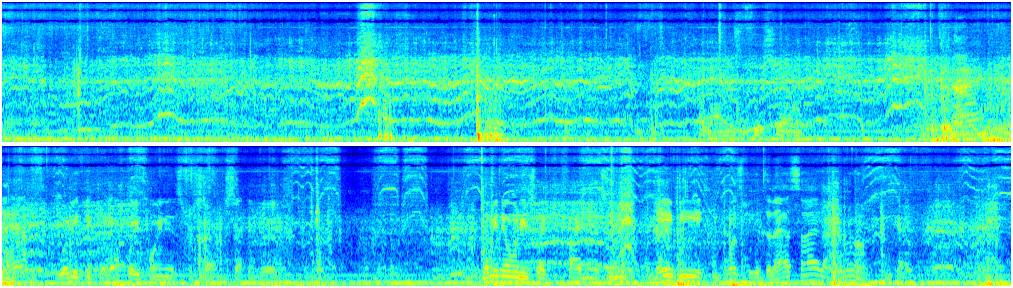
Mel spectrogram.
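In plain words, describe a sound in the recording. Plastic tyres crunch and scrape over rough rock.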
